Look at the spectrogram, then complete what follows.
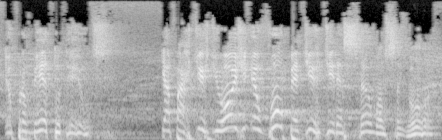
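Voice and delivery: loud, high impassioned promise; full-force preacher acting repentance; fervent prayer vow. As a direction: cry the vow out to God. Pastor's vows to God continue.

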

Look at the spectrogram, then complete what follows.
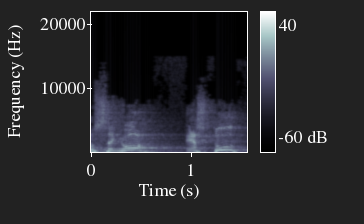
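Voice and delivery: startled pastor asking God. Retold or imitated. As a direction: call up to the Lord, pitch leaping. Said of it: "Ele falou".

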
